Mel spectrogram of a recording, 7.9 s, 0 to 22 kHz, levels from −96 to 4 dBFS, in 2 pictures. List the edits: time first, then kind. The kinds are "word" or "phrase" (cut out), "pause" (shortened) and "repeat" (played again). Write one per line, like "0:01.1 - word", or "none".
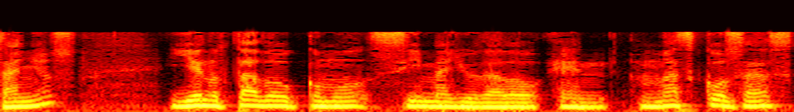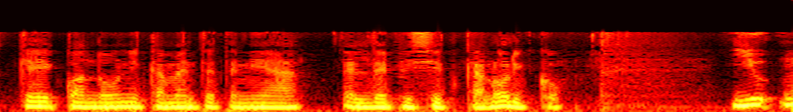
none

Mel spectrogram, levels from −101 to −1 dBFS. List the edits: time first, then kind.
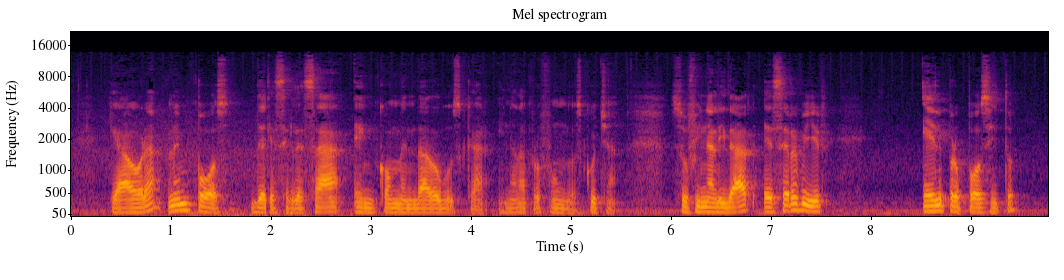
0:01.0 - word
0:01.9 - word

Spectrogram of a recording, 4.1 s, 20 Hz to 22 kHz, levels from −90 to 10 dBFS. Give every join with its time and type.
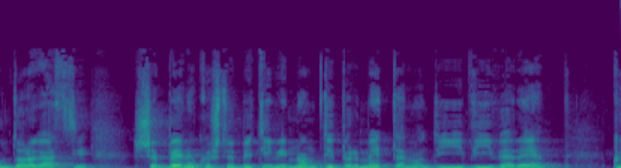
none

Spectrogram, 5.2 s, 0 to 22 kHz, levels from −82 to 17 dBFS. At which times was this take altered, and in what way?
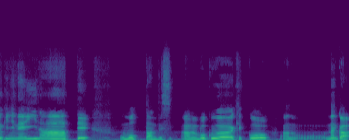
0:01.1 - pause
0:04.1 - pause

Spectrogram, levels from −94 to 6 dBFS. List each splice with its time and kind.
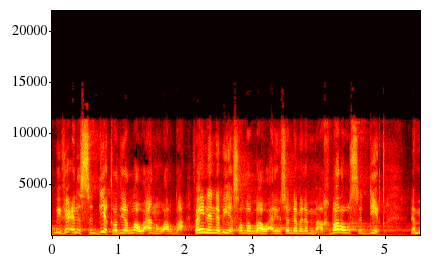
0:02.1 - pause

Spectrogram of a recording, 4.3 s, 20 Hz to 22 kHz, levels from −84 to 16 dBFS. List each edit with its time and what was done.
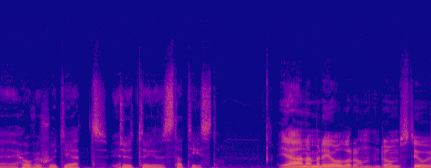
0:01.2 - phrase

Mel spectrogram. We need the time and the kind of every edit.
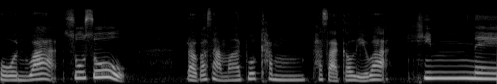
none

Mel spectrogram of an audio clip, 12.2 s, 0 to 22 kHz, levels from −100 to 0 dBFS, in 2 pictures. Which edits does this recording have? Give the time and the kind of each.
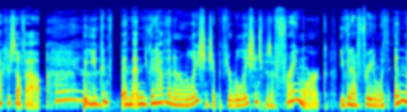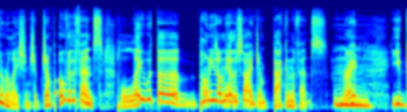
0:05.0 - pause
0:07.8 - pause

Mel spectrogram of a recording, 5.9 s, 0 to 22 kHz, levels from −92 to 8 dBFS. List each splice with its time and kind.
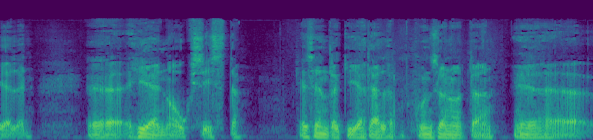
0:02.6 - pause
0:03.6 - word
0:05.0 - pause

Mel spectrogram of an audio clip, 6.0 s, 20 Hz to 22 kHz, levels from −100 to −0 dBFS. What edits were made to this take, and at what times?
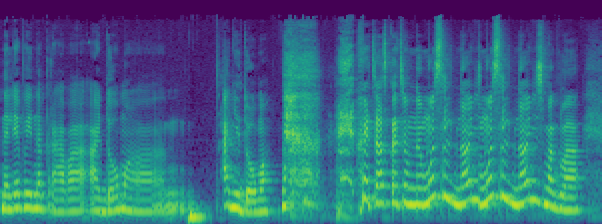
0:01.0 - word
0:02.1 - pause
0:04.8 - repeat

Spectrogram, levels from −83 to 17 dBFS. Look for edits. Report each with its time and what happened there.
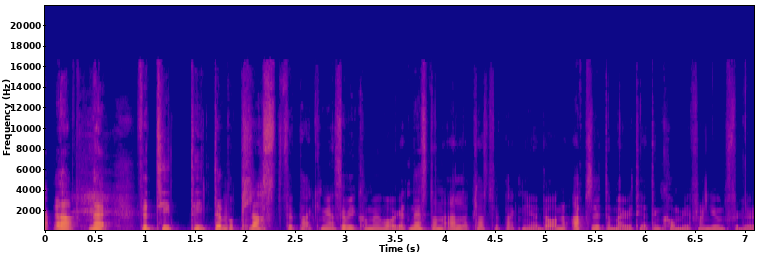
0:01.8 - word
0:02.9 - word
0:05.1 - word

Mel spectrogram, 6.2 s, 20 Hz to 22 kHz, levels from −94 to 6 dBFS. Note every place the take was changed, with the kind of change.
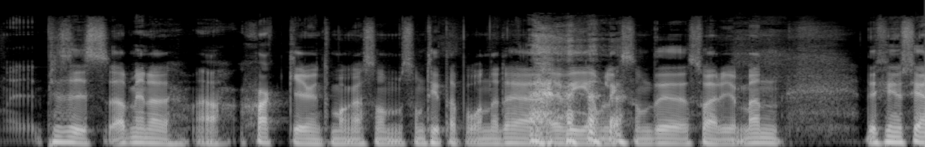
none

